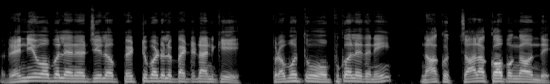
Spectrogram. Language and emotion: Telugu, angry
